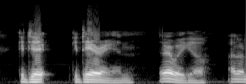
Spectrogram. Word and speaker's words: Guderian: I hope that this was informational, and I hope that this helps you on your path to Guderian. I pronounced that so wrong. Guderian.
